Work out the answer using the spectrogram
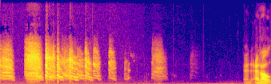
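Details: Young Eurasian Jays in English broad-leaved woodland in June demand to be fed, a quick run of about eight harsh rasping screeches over three seconds, then a pause; a voice begins speaking at the end.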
